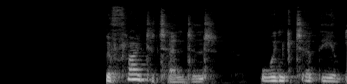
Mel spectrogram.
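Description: At 1.06 s the speech lurches forward past roughly 0.4 s of material. At 2.02 s a smaller jump skips about 0.1 s. These are compressed frames skipped: whole frames went missing or were rejected by the decoder.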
